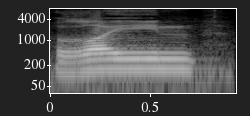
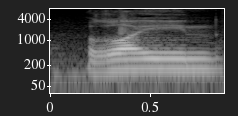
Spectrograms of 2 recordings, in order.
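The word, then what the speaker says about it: غ: So Ghayn is pronounced from the top part, the highest part of the throat, the closest to the mouth. Ghayn, agh, Ghayn, ghayril maghdubi alayhim. That's the Ghayn.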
